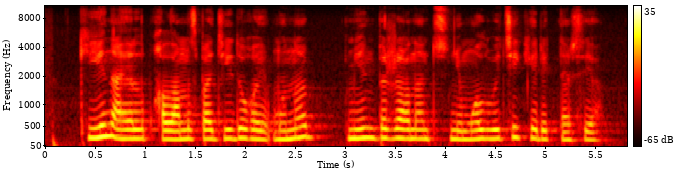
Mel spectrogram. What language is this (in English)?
Kazakh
